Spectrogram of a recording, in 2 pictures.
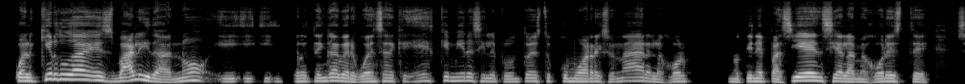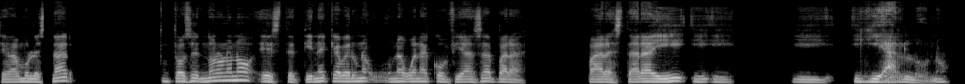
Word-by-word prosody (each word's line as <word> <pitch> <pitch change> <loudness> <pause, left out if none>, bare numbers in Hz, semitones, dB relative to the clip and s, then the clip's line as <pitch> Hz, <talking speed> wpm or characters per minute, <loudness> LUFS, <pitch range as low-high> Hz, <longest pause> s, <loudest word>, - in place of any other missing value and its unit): cualquier 170 - +3
duda 230 -2 +6
es 180 -8 +2
válida, 160 - +3
¿no?, 175 +8 -1
y 135 0 -5
y 135 -1 -9 0.2
y 130 - -14
que 135 - -6
no 140 -1 -1
tenga 155 +4 0
vergüenza 135 0 +1
de 145 - -2
que: 135 +3 -7
"Es 155 - -7
que 180 +3 -5
mira, 170 0 -1
si 150 - -3
le 145 -1 -4
pregunto 130 +2 -6
esto, 145 0 -5
¿cómo 140 -1 -1
va - - +2
a - - 0
reaccionar?, 145 +4 -2
a - - -5
lo 130 - -3
mejor 135 +4 -5 0.3
no 130 0 -4
tiene 140 0 +2
paciencia, 160 +4 +4
a - - +2
la 130 -2 +1
mejor, 125 +3 -1
este, 130 -4 -2 0.2
se 120 - -5
va 120 - -1
a - - 0
molestar". 135 +5 0 0.8
Entonces, 140 +1 -1
no 150 +5 0
no 180 - +2
no 185 - +2
no, 195 -1 +3
este, 130 -2 -1
tiene 130 +7 -1
que 145 - -5
haber 140 0 +2
una 145 +1 0
una 135 0 -4
buena 135 0 -1
confianza, 125 +1 -2
para 115 -7 -3 0.6
para 120 0 +1
estar 120 +4 +1
ahí 135 +3 +4
y 130 -2 -4
y 110 -3 -8 0.5
y 110 -3 -6
y 135 - -2
guiarlo, 120 -5 +2
¿no? 125 -2 -6
135 Hz, 195 wpm, -23 LUFS, 125-150 Hz, 0.8 s, duda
